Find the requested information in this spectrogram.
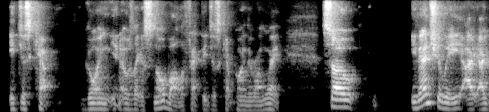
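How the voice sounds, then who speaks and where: A man with a fairly low pitch speaks at a moderate pace, somewhat breathy and with ordinary pitch variation. His loudness swings widely, and he leaves long, frequent pauses. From Cuba. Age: 60s. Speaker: guest sharing health recovery story. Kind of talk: interview testimony. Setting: live online video chat.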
